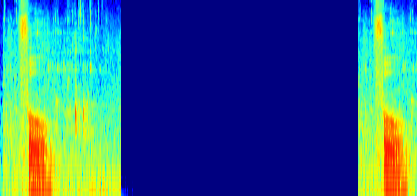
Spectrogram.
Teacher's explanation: 입 모양이 약간 쪼그라 이렇게 모여지잖아요. 그런데 처음부터 이게 아니라 약간 벌어졌다가 의에서 우로 가는 느낌이에요.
